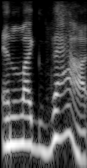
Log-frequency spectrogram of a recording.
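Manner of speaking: normal talking voice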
